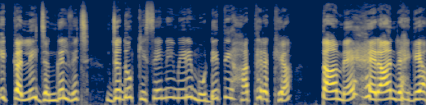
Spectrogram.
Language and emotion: Punjabi, surprised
